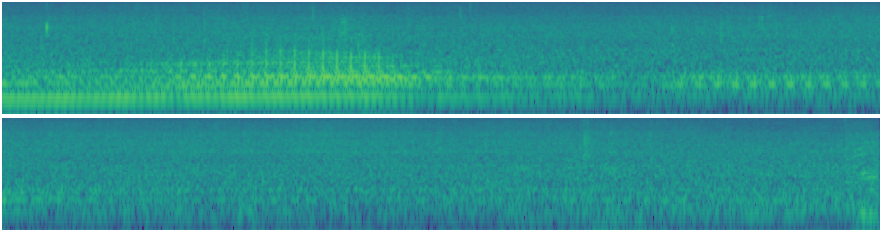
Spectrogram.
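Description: A motor vehicle engine running nearby, swelling to its loudest a second or two in and then fading, with a weaker second swell a few seconds later.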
